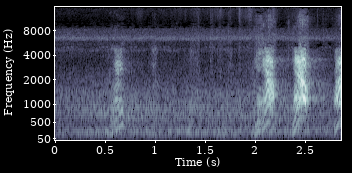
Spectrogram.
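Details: Dogs playing, an English Setter with a young, energetic Dogo Argentino: short rising yelps, one isolated near the start, then three sharp ones in quick succession toward the end, over a faint steady high hiss.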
